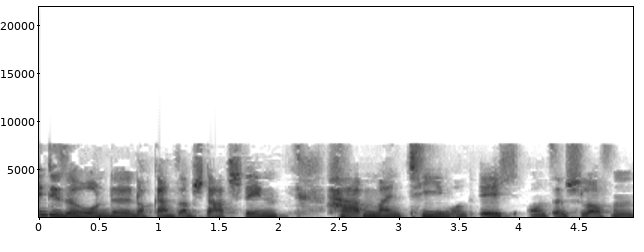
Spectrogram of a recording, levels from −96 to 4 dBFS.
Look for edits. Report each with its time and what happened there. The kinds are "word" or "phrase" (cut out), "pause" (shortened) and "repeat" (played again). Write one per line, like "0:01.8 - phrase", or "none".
none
